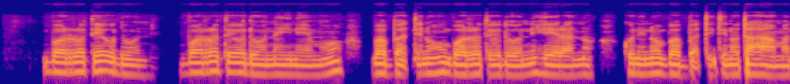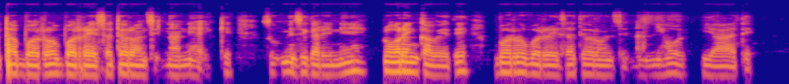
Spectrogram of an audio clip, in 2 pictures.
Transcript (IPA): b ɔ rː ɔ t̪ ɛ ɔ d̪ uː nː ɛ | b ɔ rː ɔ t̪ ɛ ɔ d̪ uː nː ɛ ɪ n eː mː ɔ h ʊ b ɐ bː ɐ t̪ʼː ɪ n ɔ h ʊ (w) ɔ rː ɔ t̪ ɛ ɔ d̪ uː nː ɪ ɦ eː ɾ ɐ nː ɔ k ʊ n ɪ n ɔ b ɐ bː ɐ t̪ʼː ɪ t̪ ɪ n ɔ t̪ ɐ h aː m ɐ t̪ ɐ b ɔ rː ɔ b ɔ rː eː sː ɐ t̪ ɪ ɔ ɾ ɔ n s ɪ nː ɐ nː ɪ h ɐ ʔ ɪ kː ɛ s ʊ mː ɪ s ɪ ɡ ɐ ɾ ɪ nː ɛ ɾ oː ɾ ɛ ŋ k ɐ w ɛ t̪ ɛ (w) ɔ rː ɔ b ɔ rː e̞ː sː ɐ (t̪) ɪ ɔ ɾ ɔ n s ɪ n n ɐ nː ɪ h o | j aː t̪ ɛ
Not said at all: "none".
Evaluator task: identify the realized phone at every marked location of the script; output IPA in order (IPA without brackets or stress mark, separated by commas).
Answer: b, b, t̪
